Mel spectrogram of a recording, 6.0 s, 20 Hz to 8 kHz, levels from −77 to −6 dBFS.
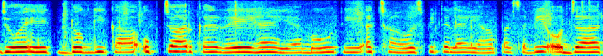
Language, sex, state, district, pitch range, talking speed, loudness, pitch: Hindi, female, Rajasthan, Bikaner, 235-255 Hz, 190 wpm, -16 LUFS, 245 Hz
